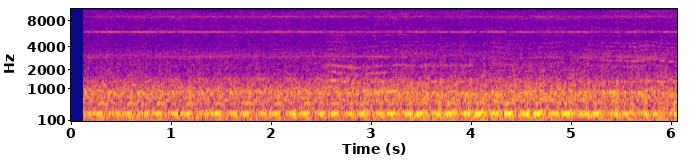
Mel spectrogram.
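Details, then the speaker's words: Beko washing machine during the spin cycle: a steady, heavy roar with a low hum throughout, like a passing vehicle; the owner suspects the rubber behind the drum, cause unconfirmed. "That was very worrying and I hope it won't do it on the next spin."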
